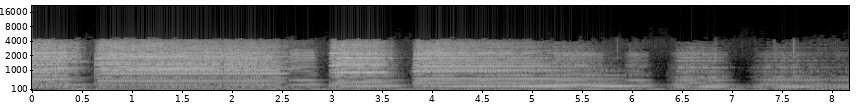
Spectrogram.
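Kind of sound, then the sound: vehicle, car driving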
